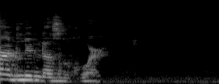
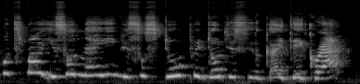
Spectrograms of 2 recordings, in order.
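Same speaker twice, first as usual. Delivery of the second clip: high, mocking voice of know-it-all friends; 10 semitones higher than usual. Friends scolding the naive speaker in a high mocking voice. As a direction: squeak it out like scolding gossips. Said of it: "They'd be like".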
